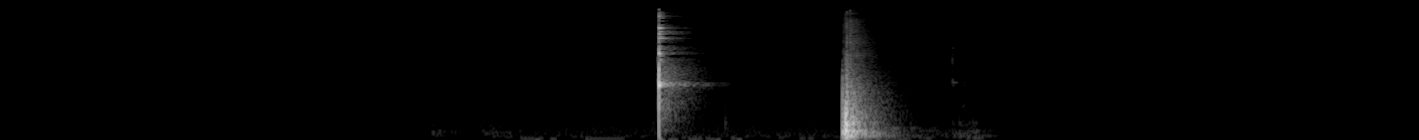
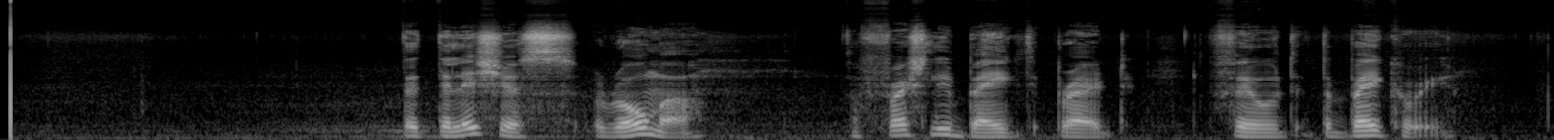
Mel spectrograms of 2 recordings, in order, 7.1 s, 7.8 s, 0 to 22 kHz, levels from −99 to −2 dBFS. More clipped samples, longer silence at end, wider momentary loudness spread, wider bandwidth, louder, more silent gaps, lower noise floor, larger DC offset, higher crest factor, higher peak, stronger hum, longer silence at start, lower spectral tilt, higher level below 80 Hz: neither; first, 2.75 s vs 0.5 s; second, 13 LU vs 19 LU; second, 9.6 kHz vs over 20 kHz; first, -31 LUFS vs -38 LUFS; neither; first, -89 dBFS vs -74 dBFS; neither; about the same, 36 dB vs 34 dB; about the same, -6 dBFS vs -8 dBFS; neither; first, 3.3 s vs 2 s; first, -4 dB/octave vs -2 dB/octave; first, -62 dBFS vs -76 dBFS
